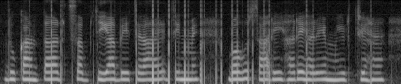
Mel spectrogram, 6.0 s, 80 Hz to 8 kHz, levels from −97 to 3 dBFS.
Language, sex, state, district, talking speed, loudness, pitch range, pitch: Hindi, female, Uttar Pradesh, Hamirpur, 120 wpm, -32 LUFS, 235-250 Hz, 245 Hz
